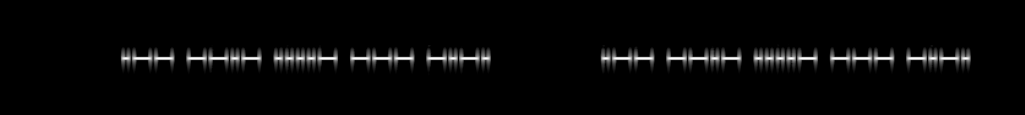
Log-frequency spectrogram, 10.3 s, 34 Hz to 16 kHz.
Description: Morse code, heard as a keyed tone, about 22 wpm, 700 Hz. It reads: WQ4OC WQ4OC
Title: USA Call Signs - 5 Characters - Repeated 3x - 22wpm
